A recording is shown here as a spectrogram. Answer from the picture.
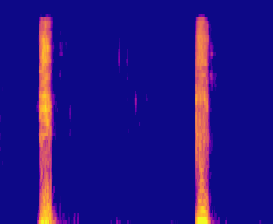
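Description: Two short beatboxed kick-drum sounds made with the mouth, a little over a second apart, the second slightly louder.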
